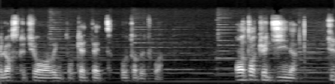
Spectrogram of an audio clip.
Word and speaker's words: Tête: Tête. Ah oui, d'ailleurs, à ce propos, j'ai demandé à Miduki et il m'a confirmé. Donc ça se prononce bien tête.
